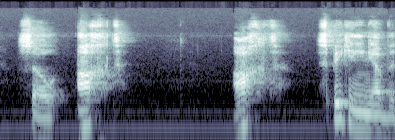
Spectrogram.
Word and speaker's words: acht: The CH here is pronounced a lot like the Dutch G, so acht, acht.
